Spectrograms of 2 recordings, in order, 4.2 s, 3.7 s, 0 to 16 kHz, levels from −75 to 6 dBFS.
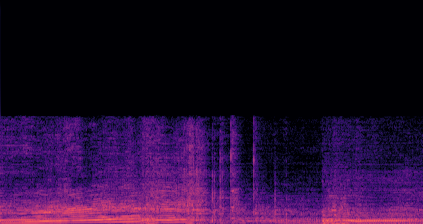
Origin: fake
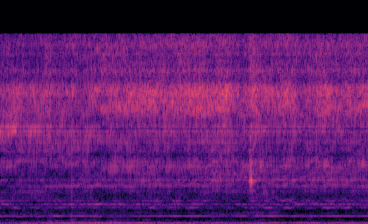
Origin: fake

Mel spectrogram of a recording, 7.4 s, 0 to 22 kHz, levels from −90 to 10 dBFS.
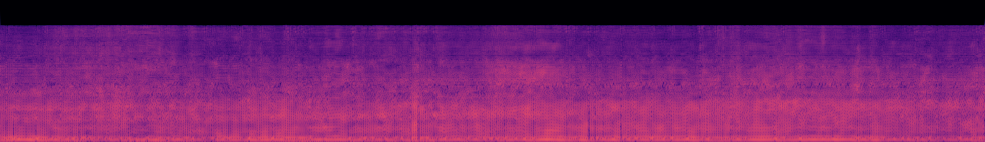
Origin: fake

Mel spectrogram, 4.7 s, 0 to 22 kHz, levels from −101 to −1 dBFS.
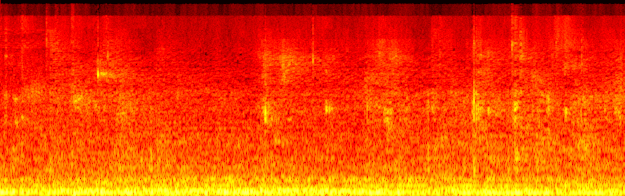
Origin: fake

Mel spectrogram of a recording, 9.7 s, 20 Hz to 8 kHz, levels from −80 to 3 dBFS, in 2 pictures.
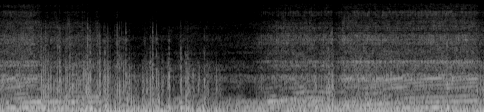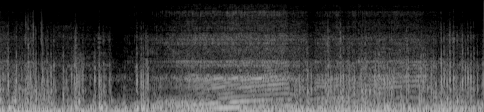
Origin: real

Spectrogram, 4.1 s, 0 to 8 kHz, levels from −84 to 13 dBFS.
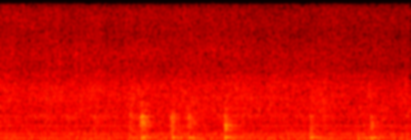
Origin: real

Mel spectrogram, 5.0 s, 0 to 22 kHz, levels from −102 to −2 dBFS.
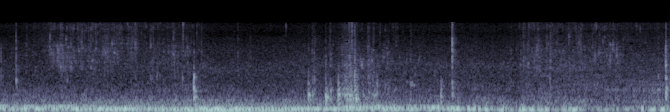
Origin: real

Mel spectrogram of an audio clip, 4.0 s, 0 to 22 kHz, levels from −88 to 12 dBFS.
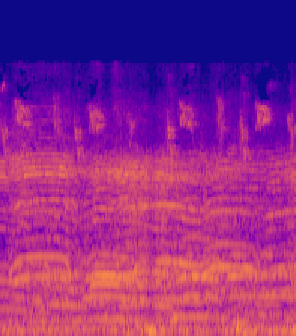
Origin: real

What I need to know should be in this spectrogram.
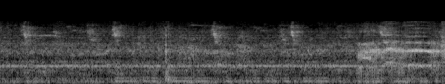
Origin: fake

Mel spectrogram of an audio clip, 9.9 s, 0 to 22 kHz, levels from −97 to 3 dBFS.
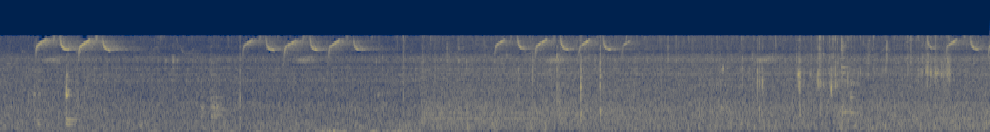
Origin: real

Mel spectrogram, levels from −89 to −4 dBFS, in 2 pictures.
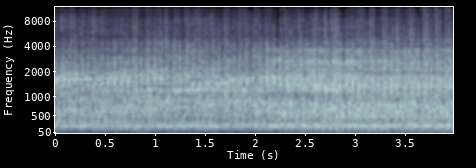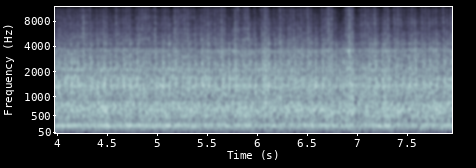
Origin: fake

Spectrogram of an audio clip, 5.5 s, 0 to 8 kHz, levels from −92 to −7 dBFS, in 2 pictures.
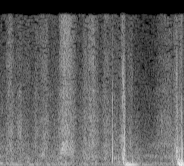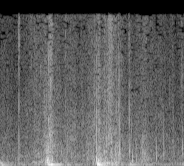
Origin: real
